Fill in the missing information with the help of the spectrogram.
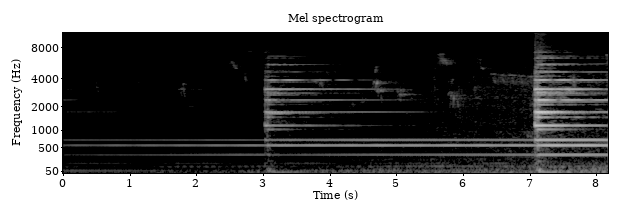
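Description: Bell tones struck and left to ring: a louder strike about three seconds in and the loudest about seven seconds in, each holding several steady pitches that fade slowly.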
